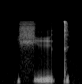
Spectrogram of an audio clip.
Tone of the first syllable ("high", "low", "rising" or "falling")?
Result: low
